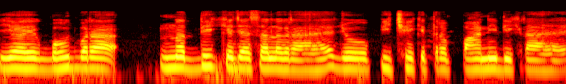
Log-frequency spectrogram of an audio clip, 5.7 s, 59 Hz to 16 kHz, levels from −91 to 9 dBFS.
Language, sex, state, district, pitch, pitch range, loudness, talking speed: Hindi, male, Bihar, Saran, 165 Hz, 160-175 Hz, -17 LUFS, 190 wpm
